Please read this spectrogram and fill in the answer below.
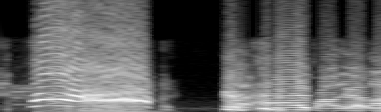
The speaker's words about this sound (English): I'm only going to save the scream only maybe two times. So No, I'll rip that out and I'll put it wherever it's needed in the video.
